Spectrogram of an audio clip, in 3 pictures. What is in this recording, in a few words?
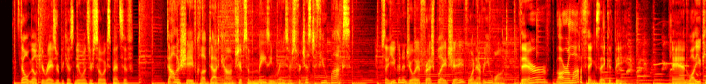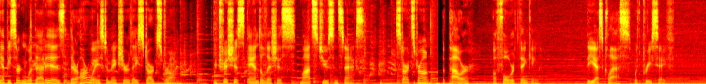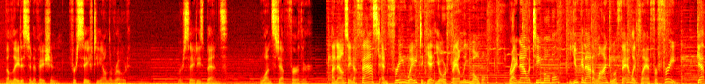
voice over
